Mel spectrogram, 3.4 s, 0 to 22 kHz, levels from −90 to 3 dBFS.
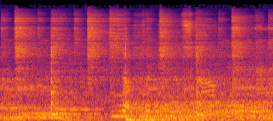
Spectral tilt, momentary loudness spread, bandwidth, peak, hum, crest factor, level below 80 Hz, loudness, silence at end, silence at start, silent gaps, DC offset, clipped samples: -4 dB/octave; 2 LU; 18 kHz; 0 dBFS; none; 16 dB; -24 dBFS; -15 LUFS; 0 s; 0 s; none; under 0.1%; under 0.1%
